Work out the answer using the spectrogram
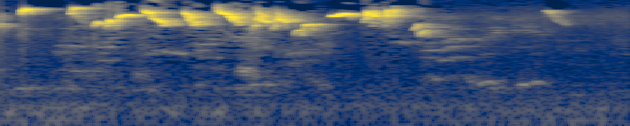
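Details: Mountain white-eye song, played as a lure to stir other white-eyes: a quick cascade of high, sharp, downward-slurred chirps that tapers off into a few softer, scattered notes over faint low background noise.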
